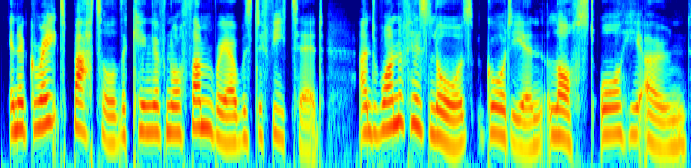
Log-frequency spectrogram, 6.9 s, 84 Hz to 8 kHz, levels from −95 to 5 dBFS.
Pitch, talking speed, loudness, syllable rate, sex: 205 Hz, 175 wpm, -19 LUFS, 4.5 syllables/s, female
